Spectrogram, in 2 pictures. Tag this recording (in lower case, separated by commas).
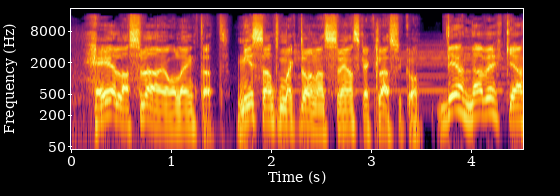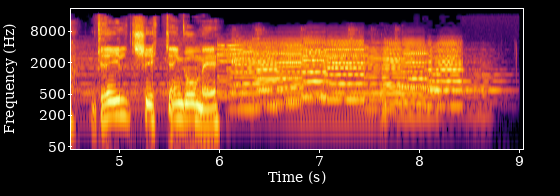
speech, music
